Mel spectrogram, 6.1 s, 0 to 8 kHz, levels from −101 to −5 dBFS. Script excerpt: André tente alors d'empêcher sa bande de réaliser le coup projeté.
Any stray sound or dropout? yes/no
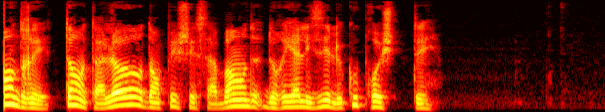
no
